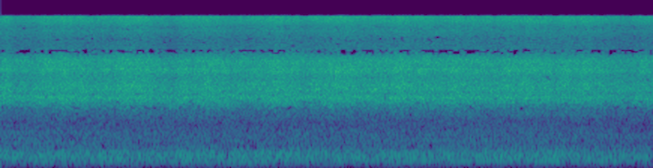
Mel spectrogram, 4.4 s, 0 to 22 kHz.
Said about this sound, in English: On a nighttime ride this weekend, the sound was enveloping. These frogs were recorded a little before 9 p.m. on the Constitution Trail near the Conilink Amphitheater.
